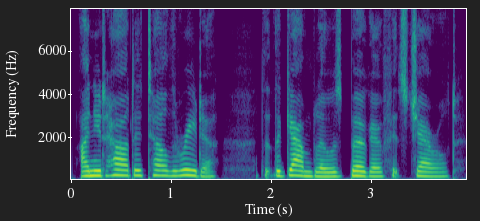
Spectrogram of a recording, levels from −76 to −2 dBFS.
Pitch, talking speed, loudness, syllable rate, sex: 220 Hz, 180 wpm, -17 LUFS, 5.6 syllables/s, female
